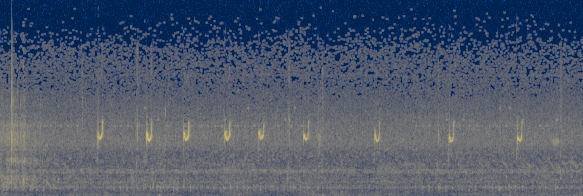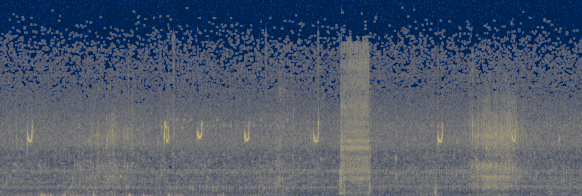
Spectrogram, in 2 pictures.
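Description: A bird chirping one short, high note over and over, roughly once a second, faint against a soft outdoor hiss, with a brief rush of noise about three quarters of the way through.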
